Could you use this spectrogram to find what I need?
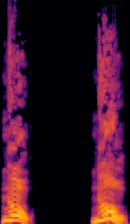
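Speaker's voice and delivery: high, very loud no; man refusing to be dropped, loud; panicked refusal. Acted. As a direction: yell no in terror. Zane refusing to be lowered.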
